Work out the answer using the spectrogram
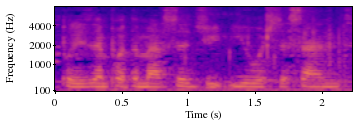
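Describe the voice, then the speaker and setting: A man's voice: lowish voice, completely flat delivery, a little fast, recorded from a distance, over music, lightly acted, poor audio. A man reading a formal quiz computer.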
